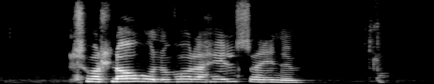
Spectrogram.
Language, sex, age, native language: Icelandic, male, 12, Icelandic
